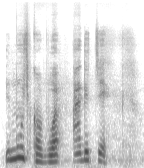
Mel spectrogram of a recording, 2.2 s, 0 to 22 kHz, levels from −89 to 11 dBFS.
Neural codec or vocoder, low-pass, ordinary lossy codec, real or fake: codec, 44.1 kHz, 2.6 kbps, DAC; none; none; fake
